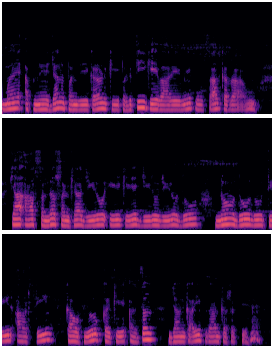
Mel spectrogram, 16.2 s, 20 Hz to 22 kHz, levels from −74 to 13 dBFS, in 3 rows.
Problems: background sounds at intervals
